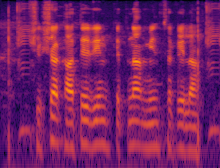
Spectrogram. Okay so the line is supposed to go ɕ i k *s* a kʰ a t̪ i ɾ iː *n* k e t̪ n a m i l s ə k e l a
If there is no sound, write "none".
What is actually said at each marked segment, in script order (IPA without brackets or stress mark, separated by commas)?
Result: ʂ, n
